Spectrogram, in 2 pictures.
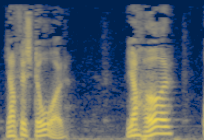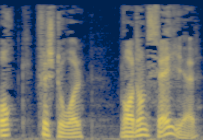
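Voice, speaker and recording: A man narrating a first-person story in a reflective, halting way, with short clipped sentences. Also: lowish voice, big pitch swings, darkish tone, breathy edge, no echo.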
